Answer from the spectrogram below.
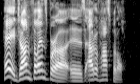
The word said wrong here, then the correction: Flansburgh: Oh, Flansburgh.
